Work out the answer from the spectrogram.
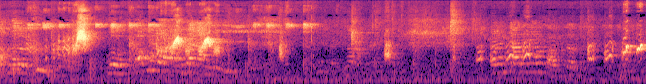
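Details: Hwamei singing in bursts of loud, rich whistled phrases with quick rising and falling twisted notes, louder flourishes separated by quieter gaps, plus sharp clicking knocks in the background.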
